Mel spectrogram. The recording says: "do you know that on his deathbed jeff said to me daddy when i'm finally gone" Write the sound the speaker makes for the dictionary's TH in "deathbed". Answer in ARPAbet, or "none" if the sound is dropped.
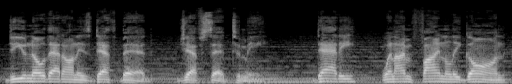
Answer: TH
